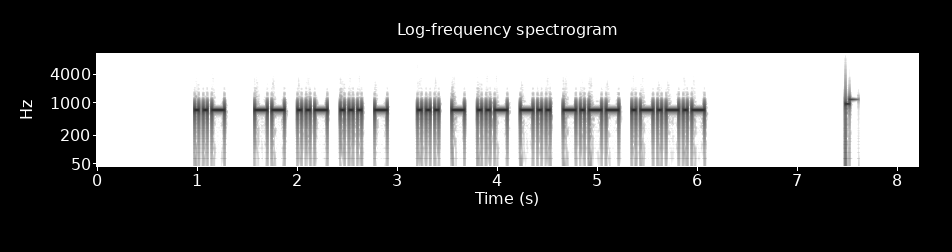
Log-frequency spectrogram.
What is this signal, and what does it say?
Morse code, heard as a keyed tone, about 28 wpm, 700 Hz. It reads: U MUST STUDY.
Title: Sentences from Top 300 Words and Abbreviations 28wpm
